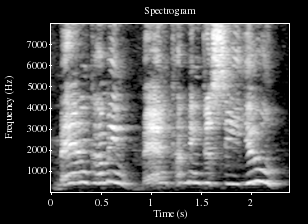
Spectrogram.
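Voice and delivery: very high, squawky chicken voice. Pretend. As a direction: cluck the words out like a chicken.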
